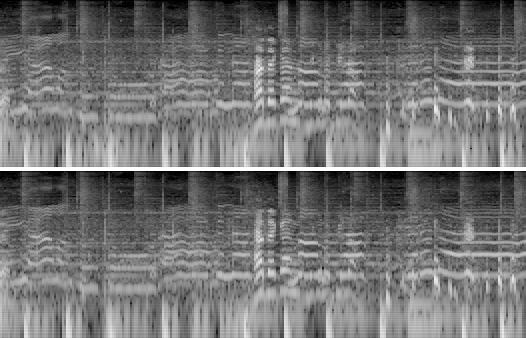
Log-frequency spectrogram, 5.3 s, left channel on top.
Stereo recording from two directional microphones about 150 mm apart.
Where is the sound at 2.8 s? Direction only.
Centre (ahead or behind).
